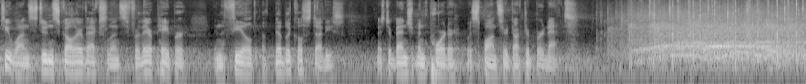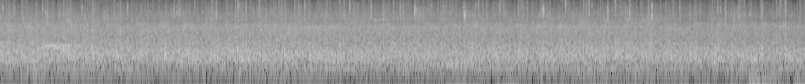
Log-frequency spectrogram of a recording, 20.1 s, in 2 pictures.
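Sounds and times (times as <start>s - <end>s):
speech: 0.0s - 7.3s
crowd audience applause: 7.5s - 20.1s.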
